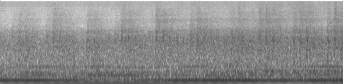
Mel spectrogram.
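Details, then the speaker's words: Genie screw-drive garage door opener run with the door arm unhooked: low steady motor hum with no grinding or clatter, very quiet normal operation. "very quiet yeah this is honestly it's got to be the quietest genie screwdrive i've ever heard"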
